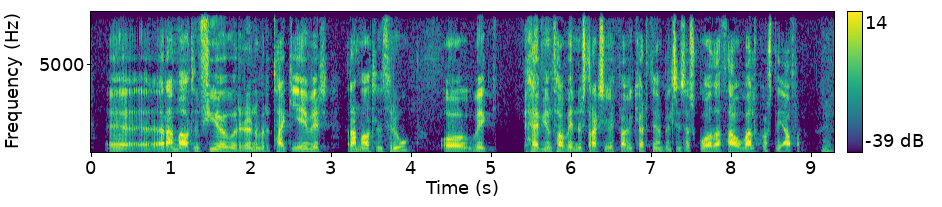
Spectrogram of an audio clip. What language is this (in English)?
Icelandic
